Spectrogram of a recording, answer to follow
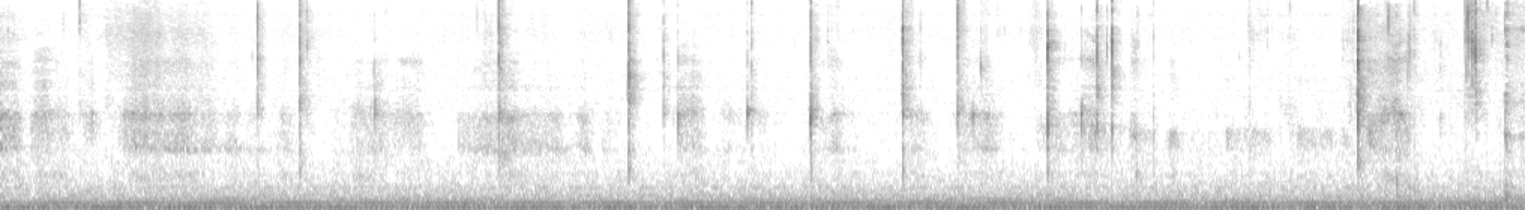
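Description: Dental floss being worked between the upper back teeth, giving faint, irregular small clicks and wet mouth sounds over a low steady hum.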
